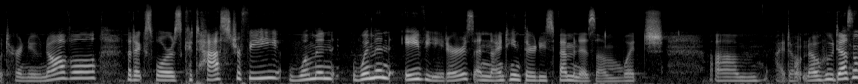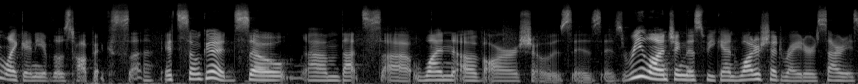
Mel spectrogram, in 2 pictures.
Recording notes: We broadcast live on location from the Odean Gallery at the Princess Twin in Uptown Waterloo.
